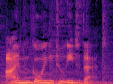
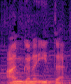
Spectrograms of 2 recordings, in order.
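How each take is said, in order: First: Each syllable of 'going to' is fully pronounced. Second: 'Going to' is shortened and blended into 'gonna'. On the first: "instead of saying" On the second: "I would naturally say, ... Going to is reduced to gonna"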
